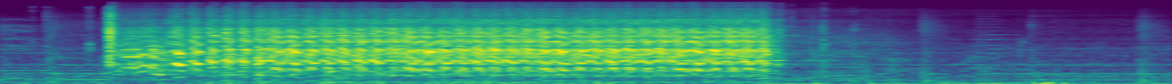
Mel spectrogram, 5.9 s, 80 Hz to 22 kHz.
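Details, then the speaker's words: 2005 Dodge Durango bank repossession with a no-start: starter cranks quickly and evenly for about three seconds but the engine never catches; crank-no-start, possibly an electrical short, fuel or spark, not yet confirmed. "so now i'm gonna start it and i'm gonna show you guys that this thing does not start and we're going to find out why if it's air fuel or spark"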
